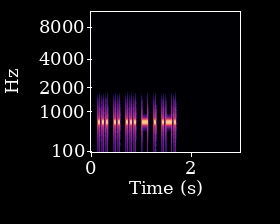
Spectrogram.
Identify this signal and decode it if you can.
Morse code, heard as a keyed tone, about 30 wpm, 700 Hz. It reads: SISTER
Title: Dit Challenge 30wpm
